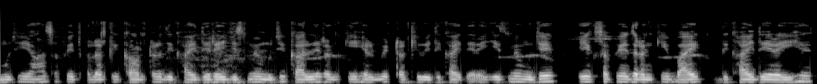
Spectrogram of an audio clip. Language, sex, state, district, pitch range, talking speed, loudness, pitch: Hindi, male, Bihar, Darbhanga, 115-120 Hz, 240 wpm, -19 LUFS, 115 Hz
